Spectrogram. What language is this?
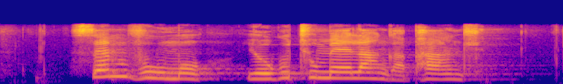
South Ndebele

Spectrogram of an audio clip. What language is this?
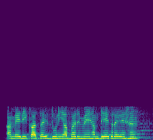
Hindi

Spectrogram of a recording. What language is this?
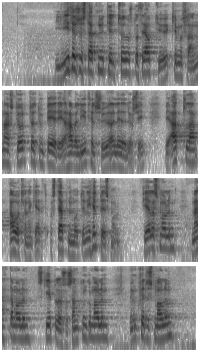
Icelandic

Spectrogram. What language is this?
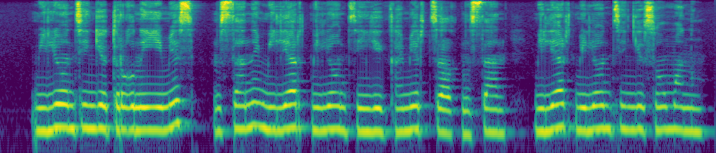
Kazakh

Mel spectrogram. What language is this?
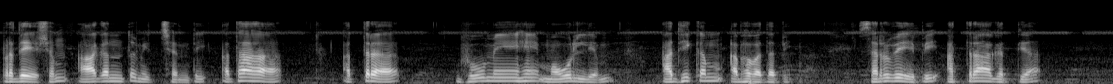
Sanskrit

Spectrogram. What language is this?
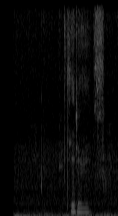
Russian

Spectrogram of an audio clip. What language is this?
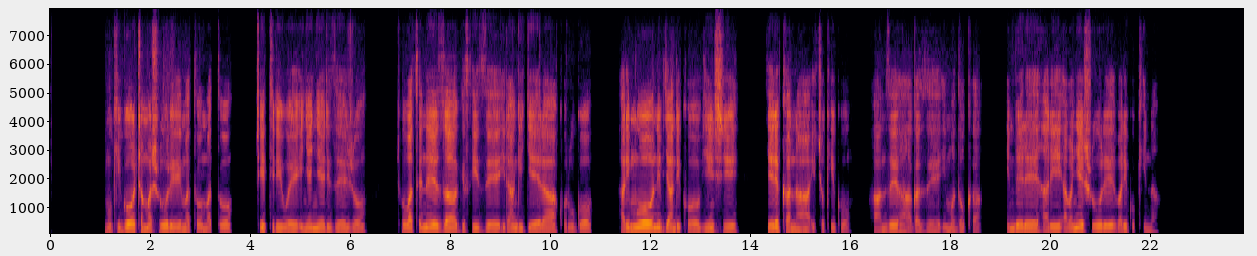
Rundi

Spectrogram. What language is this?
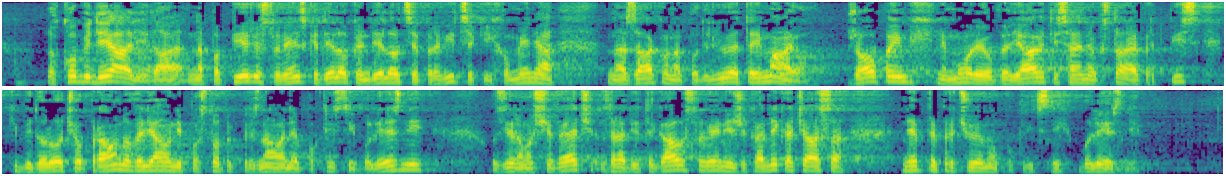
Slovenian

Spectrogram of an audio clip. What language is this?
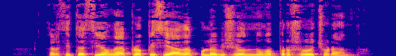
Galician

